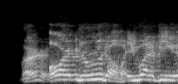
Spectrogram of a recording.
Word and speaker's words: Naruto: What's the pronunciation, Steph? Uchiha. No, not that. Naruto. I haven't really gotten into Naruto. It's Naruto.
